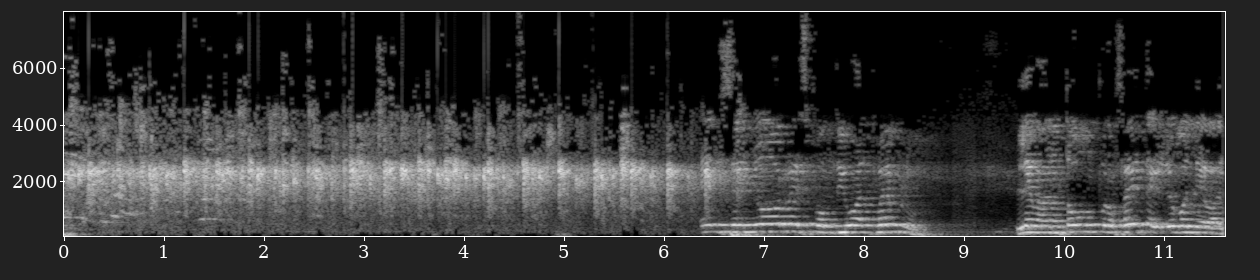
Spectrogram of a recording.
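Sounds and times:
audience applause: 0:00.0 - 0:06.7
speech: 0:06.5 - 0:08.8, 0:09.5 - 0:11.6.

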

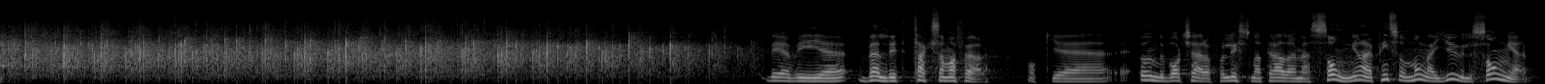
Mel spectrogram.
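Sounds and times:
warm audience applause: 0:00.0 - 0:07.7
speech: 0:07.7 - 0:15.4.

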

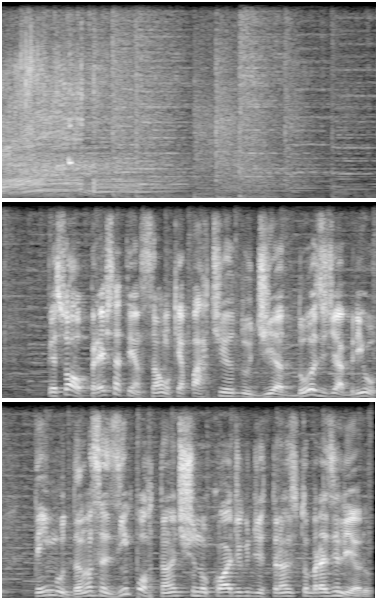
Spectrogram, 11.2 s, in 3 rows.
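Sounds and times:
tire squeal: 0:00.0 - 0:01.6
car engine accelerating: 0:00.0 - 0:01.9
speech: 0:04.2 - 0:11.1.

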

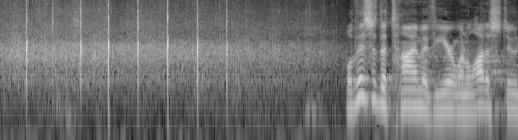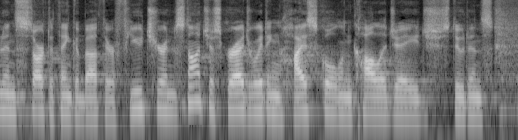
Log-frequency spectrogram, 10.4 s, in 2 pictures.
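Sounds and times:
sparse applause at a church service: 0:00.0 - 0:03.5
speech: 0:03.4 - 0:10.3.

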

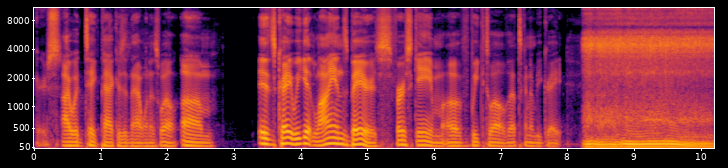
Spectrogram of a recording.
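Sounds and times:
speech: 0:00.0 - 0:02.8, 0:03.4 - 0:08.7
snoring: 0:08.2 - 0:10.1.

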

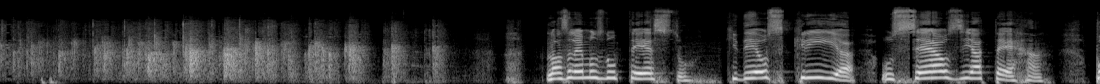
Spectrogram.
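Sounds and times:
audience applauding: 0:00.0 - 0:04.6
speech: 0:05.5 - 0:11.0.

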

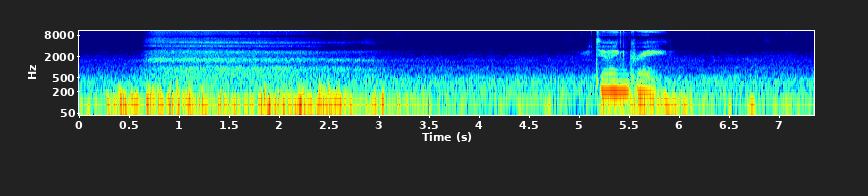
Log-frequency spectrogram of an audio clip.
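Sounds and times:
deep slow breathing: 0:00.2 - 0:04.1
speech: 0:05.2 - 0:05.9.

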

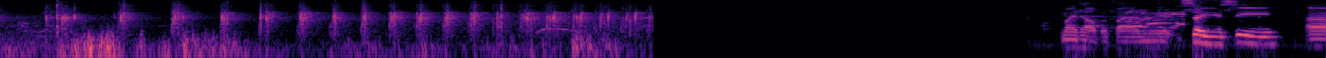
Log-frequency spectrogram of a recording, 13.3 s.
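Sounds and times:
audience clapping: 0:00.4 - 0:06.6
speech: 0:10.6 - 0:13.2.

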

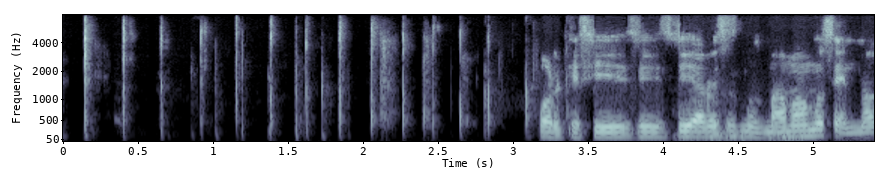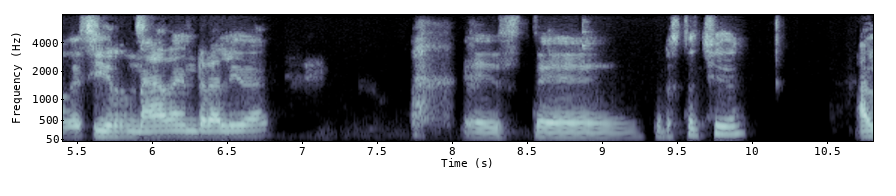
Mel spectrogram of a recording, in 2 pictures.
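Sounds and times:
hand clapping: 0:00.0 - 0:03.2
speech: 0:03.2 - 0:06.9, 0:07.7 - 0:10.0.

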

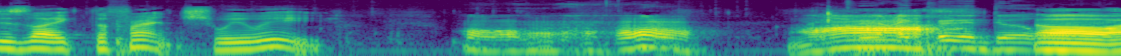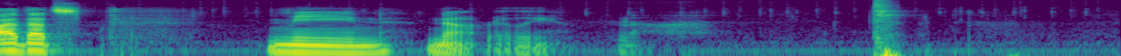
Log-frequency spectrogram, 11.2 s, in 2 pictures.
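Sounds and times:
speech: 0:00.0 - 0:01.7, 0:02.3 - 0:06.2, 0:07.0 - 0:08.4
computer mouse clicking: 0:06.5 - 0:07.0, 0:08.5 - 0:11.2.

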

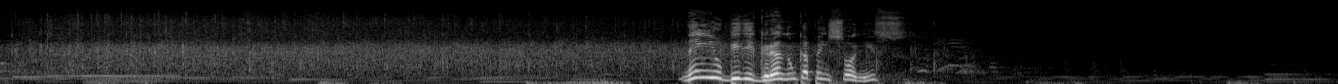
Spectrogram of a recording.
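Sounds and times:
audience applause: 0:00.0 - 0:09.8
speech: 0:06.8 - 0:09.0.

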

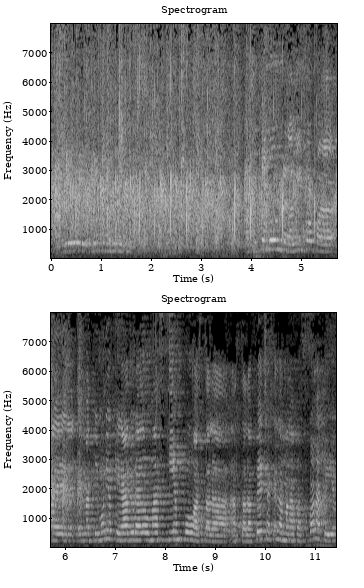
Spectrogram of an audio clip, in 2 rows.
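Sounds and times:
audience applause: 0:00.0 - 0:06.4
speech: 0:05.2 - 0:11.4.

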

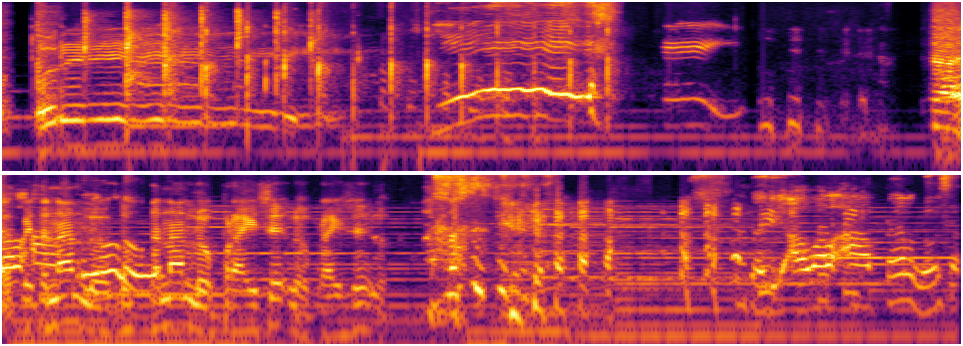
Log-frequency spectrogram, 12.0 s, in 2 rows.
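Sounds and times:
audience clapping hands: 0:00.0 - 0:04.0
laughter: 0:04.8 - 0:06.5, 0:08.7 - 0:11.5
speech: 0:06.1 - 0:09.9, 0:10.7 - 0:11.9.

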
